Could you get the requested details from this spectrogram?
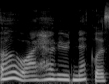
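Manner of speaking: put-on whisper. Retelling a scene where Zuko ties someone up: imitating Zuko whispering. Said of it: "whispering in her ear".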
